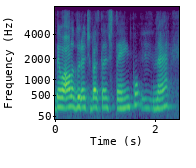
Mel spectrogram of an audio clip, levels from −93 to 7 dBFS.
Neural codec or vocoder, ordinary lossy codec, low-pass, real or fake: codec, 24 kHz, 3 kbps, HILCodec; none; 7.2 kHz; fake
